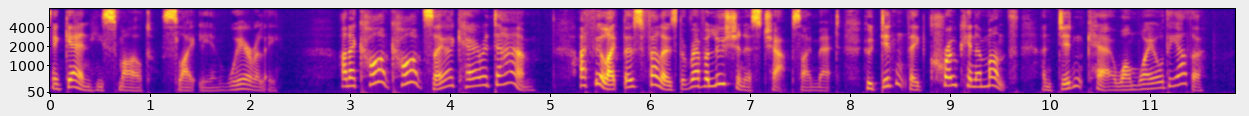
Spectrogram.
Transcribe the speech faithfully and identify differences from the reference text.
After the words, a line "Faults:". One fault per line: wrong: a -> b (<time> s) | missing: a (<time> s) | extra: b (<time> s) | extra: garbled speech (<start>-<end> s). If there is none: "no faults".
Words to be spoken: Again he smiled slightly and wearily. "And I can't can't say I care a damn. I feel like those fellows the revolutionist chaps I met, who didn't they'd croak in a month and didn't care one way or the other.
Again he smiled slightly and wearily. "And I can't can't say I care a damn. I feel like those fellows the revolutionist chaps I met, who didn't they'd croak in a month and didn't care one way or the other.
Faults:
no faults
